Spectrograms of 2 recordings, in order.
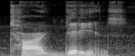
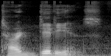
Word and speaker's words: Tardidians: It's called Tardidians, like Indians. Tardidians.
